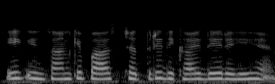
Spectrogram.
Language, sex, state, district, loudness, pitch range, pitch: Hindi, female, Maharashtra, Chandrapur, -32 LUFS, 250-270 Hz, 260 Hz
